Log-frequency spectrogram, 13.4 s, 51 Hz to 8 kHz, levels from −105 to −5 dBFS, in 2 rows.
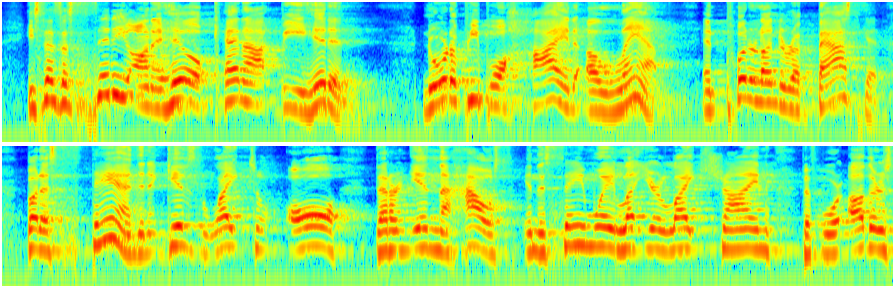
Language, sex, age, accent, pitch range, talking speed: English, male, 30-49, American, 190-260 Hz, 205 wpm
